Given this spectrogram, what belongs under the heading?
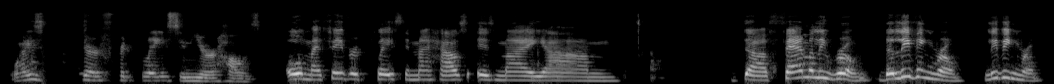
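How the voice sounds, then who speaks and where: A woman with a Portuguese accent speaks at a fairly slow pace. Her pitch swings very widely and her loudness rises and falls a lot. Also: fairly high pitch for a woman. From Brazil. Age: 40s. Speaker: English teacher. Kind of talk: casual Q&A chat with students. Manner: slow, simple English.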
